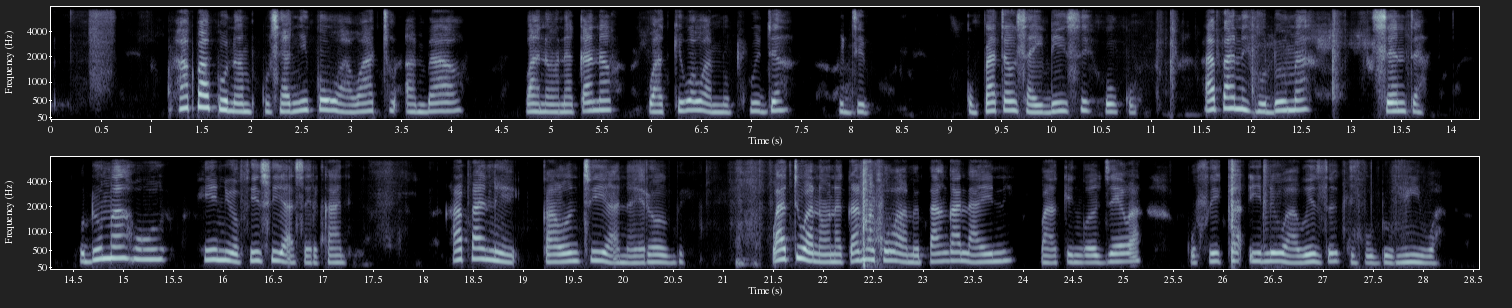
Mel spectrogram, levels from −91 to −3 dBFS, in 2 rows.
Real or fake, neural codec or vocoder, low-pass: fake; codec, 16 kHz, 4 kbps, X-Codec, HuBERT features, trained on LibriSpeech; 7.2 kHz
